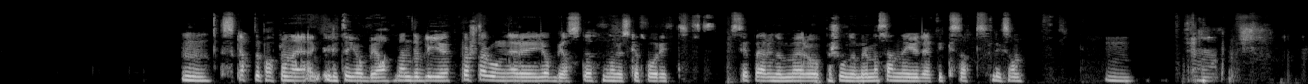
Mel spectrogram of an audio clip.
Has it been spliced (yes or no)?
yes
